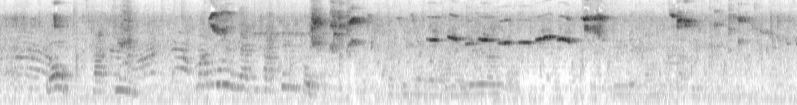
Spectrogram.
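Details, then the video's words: Blue-and-white flycatcher in lively full song, offered for training young kept birds: a high thin whistle wavering near the top, mixed with lower sliding, twangy notes and quick bursts of chirps. "sikatan biru muda gacor"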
